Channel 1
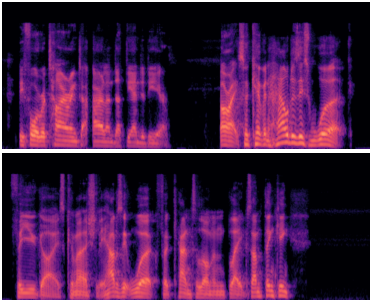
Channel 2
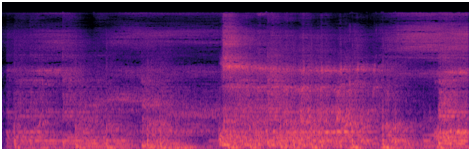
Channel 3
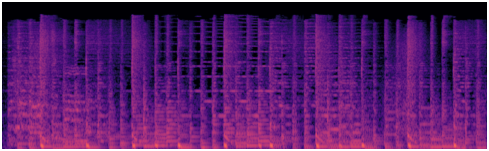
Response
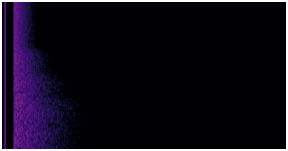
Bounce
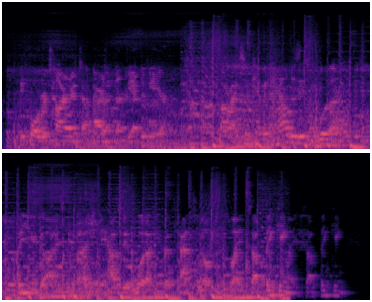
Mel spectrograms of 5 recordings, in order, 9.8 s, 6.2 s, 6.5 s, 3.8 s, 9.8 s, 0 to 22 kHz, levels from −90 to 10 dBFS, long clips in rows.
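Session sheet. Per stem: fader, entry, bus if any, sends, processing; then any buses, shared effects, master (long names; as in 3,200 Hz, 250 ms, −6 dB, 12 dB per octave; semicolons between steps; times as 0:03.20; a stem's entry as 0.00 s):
−6.5 dB, 0.00 s, no send, echo send −17 dB, Butterworth low-pass 6,100 Hz; automatic gain control gain up to 8.5 dB; stiff-string resonator 68 Hz, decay 0.39 s, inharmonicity 0.002
−12.0 dB, 0.00 s, no send, no echo send, downward compressor, threshold −25 dBFS, peak gain reduction 8.5 dB
−5.0 dB, 2.30 s, no send, no echo send, low-shelf EQ 86 Hz +11 dB; phase shifter 0.54 Hz, delay 3.1 ms, feedback 33%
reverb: not used
echo: single-tap delay 728 ms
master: high-shelf EQ 3,100 Hz −9.5 dB; brickwall limiter −24 dBFS, peak gain reduction 11 dB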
